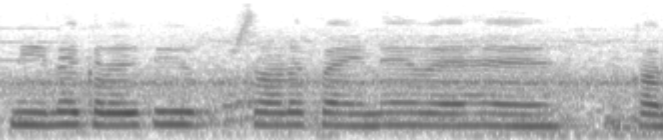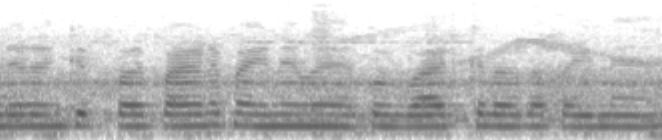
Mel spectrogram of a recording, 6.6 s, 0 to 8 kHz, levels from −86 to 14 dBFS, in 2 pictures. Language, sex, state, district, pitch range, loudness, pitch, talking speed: Magahi, female, Bihar, Lakhisarai, 210-225 Hz, -30 LUFS, 215 Hz, 180 wpm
